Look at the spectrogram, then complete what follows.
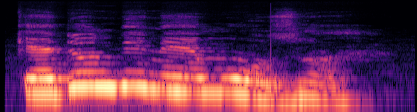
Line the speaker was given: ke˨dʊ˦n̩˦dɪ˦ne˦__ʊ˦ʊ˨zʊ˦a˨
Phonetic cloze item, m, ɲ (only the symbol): m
